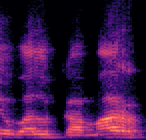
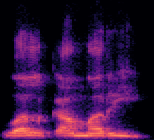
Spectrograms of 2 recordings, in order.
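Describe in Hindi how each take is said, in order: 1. र भारी है और शब्द के अंत में है। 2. र हल्का है और उसके बाद स्वर आता है। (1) "फिर रा मोटा हो जाएगा" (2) "रा पढ़ा जाएगा बरीक"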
